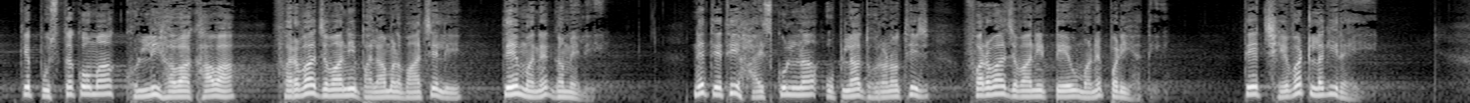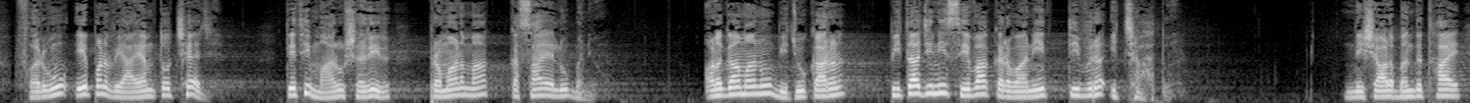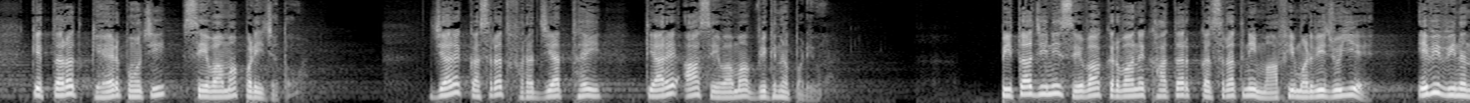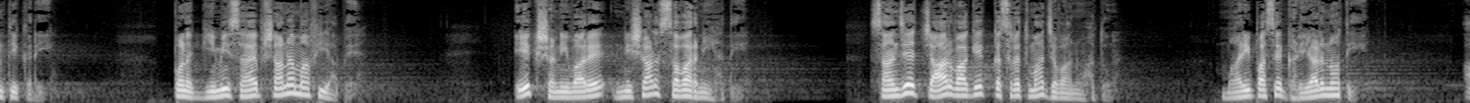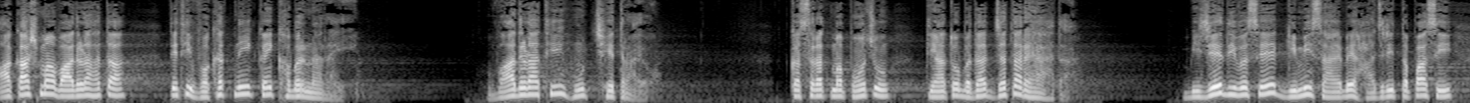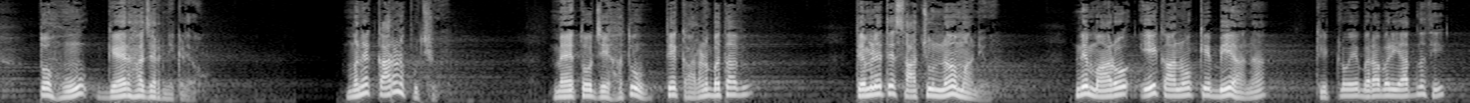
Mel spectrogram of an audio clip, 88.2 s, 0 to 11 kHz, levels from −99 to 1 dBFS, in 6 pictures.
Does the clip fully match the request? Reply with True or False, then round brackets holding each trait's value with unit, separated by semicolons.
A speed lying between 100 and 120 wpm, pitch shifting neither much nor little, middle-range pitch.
True (105 wpm; 4.4 semitones; 160 Hz)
